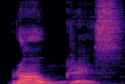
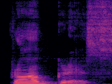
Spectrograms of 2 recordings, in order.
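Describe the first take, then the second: First: The stress is on the first syllable. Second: The stress is on the first syllable.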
